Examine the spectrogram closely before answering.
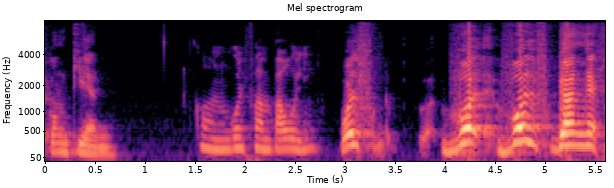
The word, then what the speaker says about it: Wolfgang: Wolfgang, creo que se pronuncia, ¿no? En alemán. Wolfgang, como Mozart. Sí. Wolfgang, el mismo nombre que Mozart.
